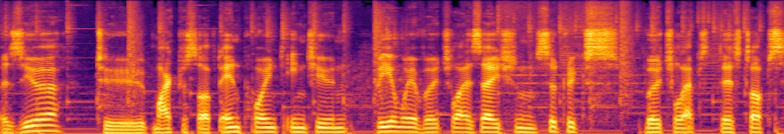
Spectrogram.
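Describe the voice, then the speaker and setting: A man with a South African accent speaks at a medium pitch and a very even loudness. Music plays in the background. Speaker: IT trainer. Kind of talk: testimonial interview answer.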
